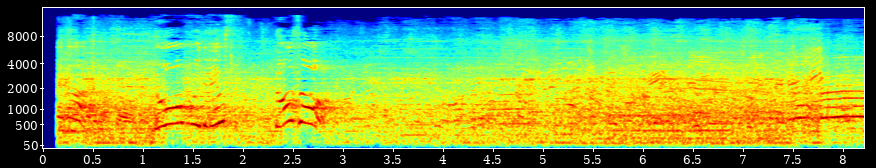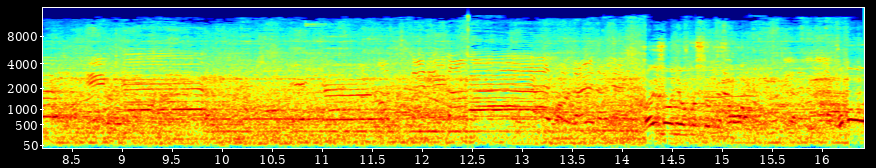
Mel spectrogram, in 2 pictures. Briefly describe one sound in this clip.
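A crowd chatters and cheers outdoors.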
